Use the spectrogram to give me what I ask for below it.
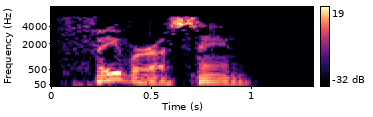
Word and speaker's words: favorite: 那么 favorite 这个单词跟我们想象的有点不一样，在美语当中少了一个 a，同时后面的 a 弱化成 a 这个发音，变成 favorite scent， my favorite scent，我最喜欢的味道。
